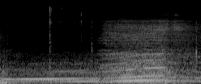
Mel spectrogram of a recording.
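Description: Toyota Supra's 2JZ straight-six accelerating hard in the distance, its revs climbing steadily in pitch and loudness, then falling off briefly near the end.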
